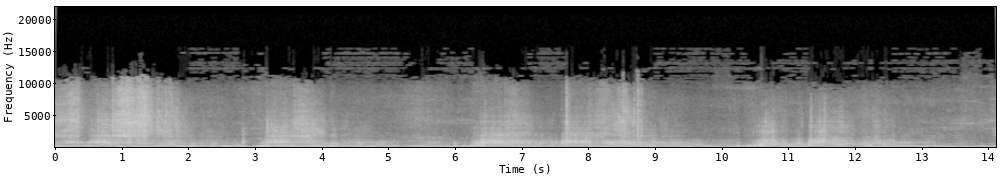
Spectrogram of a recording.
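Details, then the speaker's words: Subaru Legacy 2.5 L boxer (rated about 155 hp, owner thinks) after a makeshift brake repair, free revving: clean repeated blips rising and falling smoothly, raspier exhaust note than average car, no knocks or misses. Normal revving. "these things uh definitely got a raspier sound than the average car"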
